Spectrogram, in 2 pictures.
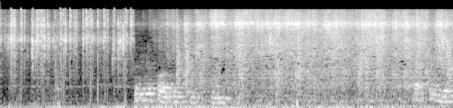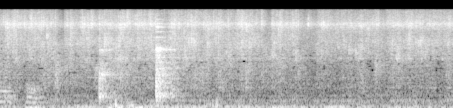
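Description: Tempering of ginger paste and green chillies crackles in hot oil in a pan for curd vadas. A loud, continuous sizzle with stirring scrapes runs from start to end, beginning with a sharp burst as it hits the oil.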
